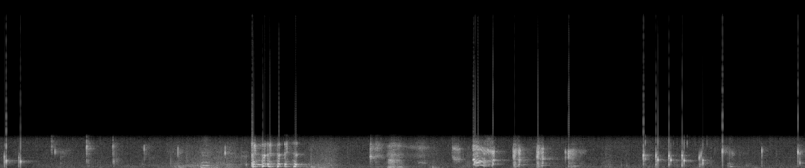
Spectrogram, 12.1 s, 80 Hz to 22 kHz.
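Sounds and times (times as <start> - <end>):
person coughing: 7.1 - 8.8.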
